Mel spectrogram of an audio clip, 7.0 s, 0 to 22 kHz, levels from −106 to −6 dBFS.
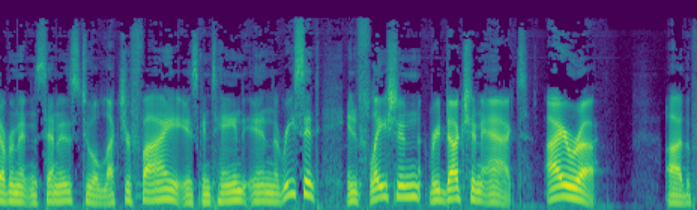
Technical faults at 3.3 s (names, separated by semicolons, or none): drift correction step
